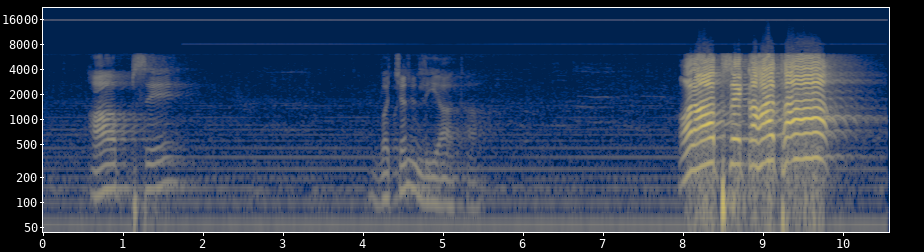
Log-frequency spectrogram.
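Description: An elderly man speaks forcefully into a microphone over loudspeakers, his voice rising to a shout.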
